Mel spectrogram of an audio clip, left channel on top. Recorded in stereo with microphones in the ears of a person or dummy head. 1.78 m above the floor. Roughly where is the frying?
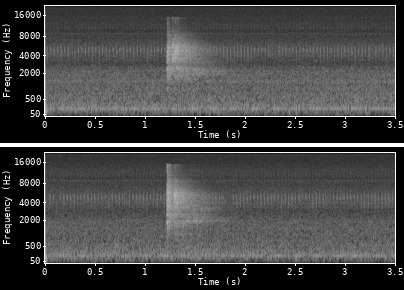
Right.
